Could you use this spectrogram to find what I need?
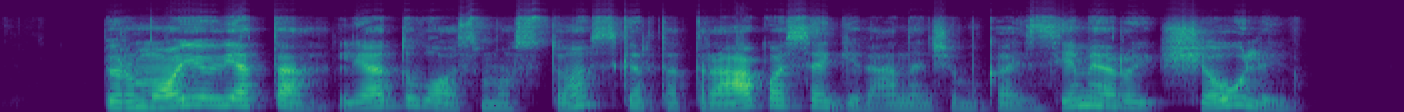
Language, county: Lithuanian, Kaunas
